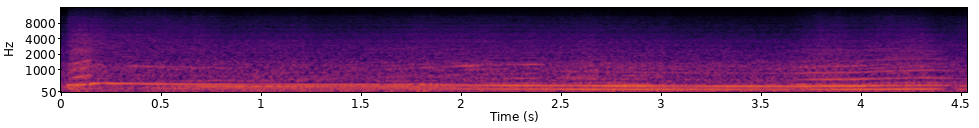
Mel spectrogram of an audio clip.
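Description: A BMW S1000RR superbike in the Ride 5 racing game holds a high, steady engine whine near full revs, with pitch rising and dipping slightly through gear changes, loud and continuous with no talk.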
